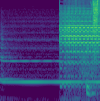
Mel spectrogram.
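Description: A held note of background music fades, then about a second in a phone starts ringing, loud and steady: an incoming call.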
